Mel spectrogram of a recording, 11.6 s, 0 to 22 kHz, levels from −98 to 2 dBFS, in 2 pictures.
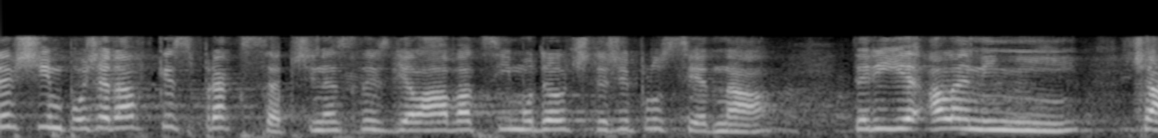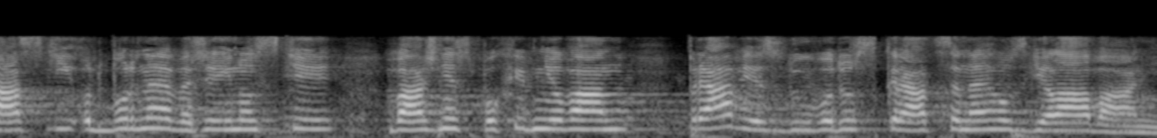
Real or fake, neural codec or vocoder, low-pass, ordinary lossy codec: real; none; 7.2 kHz; AAC, 32 kbps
